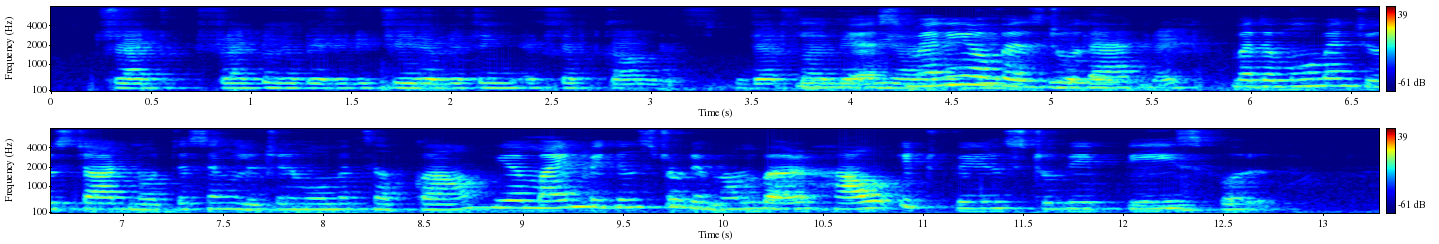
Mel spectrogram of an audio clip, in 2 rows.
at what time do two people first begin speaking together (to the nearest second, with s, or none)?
4 s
